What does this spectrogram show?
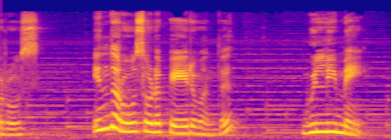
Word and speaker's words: Willie Mae: இந்த ரோஸோட பேர் வந்து வில்லி மே, WILLIEMAE, மே அப்படின்னு சொல்லுவோம்ல, அப்படி தான் ப்ரொனவுன்ஸ் பண்ணணும்.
